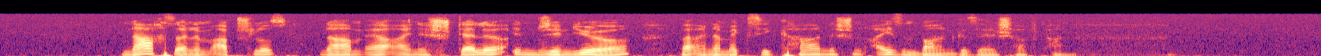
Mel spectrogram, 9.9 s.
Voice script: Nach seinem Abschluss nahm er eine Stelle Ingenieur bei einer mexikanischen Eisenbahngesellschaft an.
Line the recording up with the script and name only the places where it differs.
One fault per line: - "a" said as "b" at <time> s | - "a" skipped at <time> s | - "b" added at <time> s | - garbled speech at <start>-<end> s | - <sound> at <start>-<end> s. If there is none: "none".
none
